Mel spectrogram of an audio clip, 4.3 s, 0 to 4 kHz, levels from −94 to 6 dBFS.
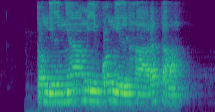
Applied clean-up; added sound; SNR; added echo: neural separator model SepFormer DNS4.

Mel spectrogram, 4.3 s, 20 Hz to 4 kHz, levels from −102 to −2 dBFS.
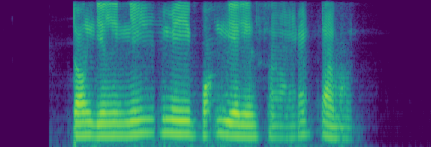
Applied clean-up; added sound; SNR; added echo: neural separator model SepFormer WHAMR!.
